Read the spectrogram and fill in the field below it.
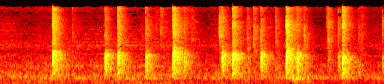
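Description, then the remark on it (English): Scattered hand claps from an audience, a dozen or so sharp, uneven slaps rather than a full round of applause, moderately loud with no one speaking. “You are clapping, but I don't know if you understand it.”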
